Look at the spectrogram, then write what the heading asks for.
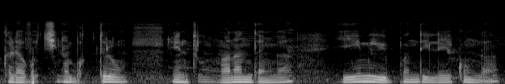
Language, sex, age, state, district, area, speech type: Telugu, male, 18-30, Telangana, Ranga Reddy, urban, spontaneous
